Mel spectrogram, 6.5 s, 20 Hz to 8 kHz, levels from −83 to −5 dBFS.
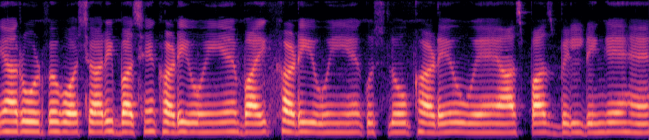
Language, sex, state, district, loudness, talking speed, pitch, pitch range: Hindi, female, Chhattisgarh, Bilaspur, -18 LUFS, 195 wpm, 195 Hz, 195-205 Hz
